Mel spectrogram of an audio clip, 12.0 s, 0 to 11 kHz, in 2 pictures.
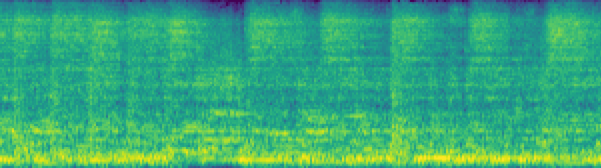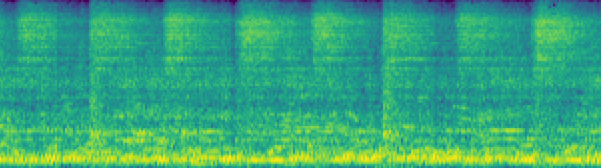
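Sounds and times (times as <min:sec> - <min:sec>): heavy rock band playing: 0:00.0 - 0:12.0.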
